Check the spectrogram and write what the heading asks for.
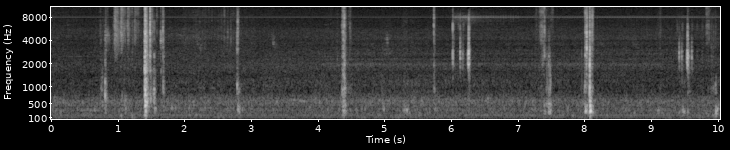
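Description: Irregular sharp clicks and taps, about a dozen, the two loudest about one and a half and eight seconds in, over a faint steady hum.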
